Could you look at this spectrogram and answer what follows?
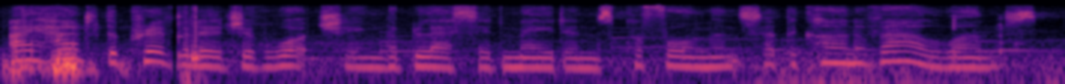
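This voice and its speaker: An actress voicing a poised, guarded noblewoman in a video game, with an elegant, courteous and deliberate delivery. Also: on the low side, expressive, lightly acted. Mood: courteous, intrigued. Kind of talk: scripted video game voice acting. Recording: music under the voice.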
